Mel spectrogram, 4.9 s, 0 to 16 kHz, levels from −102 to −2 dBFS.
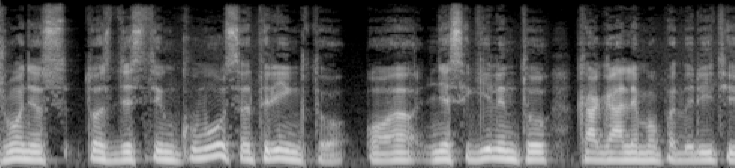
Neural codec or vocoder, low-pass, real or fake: none; 14.4 kHz; real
